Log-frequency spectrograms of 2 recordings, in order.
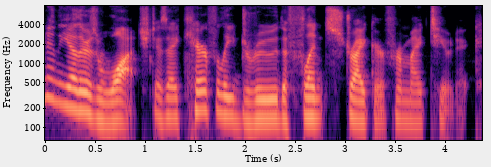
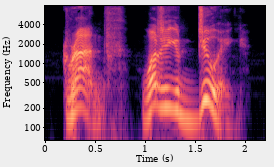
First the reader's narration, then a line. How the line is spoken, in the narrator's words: growled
